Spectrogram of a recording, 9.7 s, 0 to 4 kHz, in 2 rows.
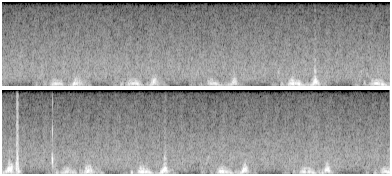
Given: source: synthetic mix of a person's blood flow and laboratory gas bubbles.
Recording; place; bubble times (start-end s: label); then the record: Doppler ultrasound of blood flow; precordium
4.93-5.11 s: bubbles
5.46-5.53 s: bubbles
From the record:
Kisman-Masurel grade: 113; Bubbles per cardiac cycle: 1 to 2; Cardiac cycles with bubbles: 1 to 10%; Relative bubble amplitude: loud (0.450 to 0.775); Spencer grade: 1 (occasional bubble signal discernible with the cardiac motion signal, with majority of cardiac periods free of bubbles); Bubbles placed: anywhere in the cardiac cycle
